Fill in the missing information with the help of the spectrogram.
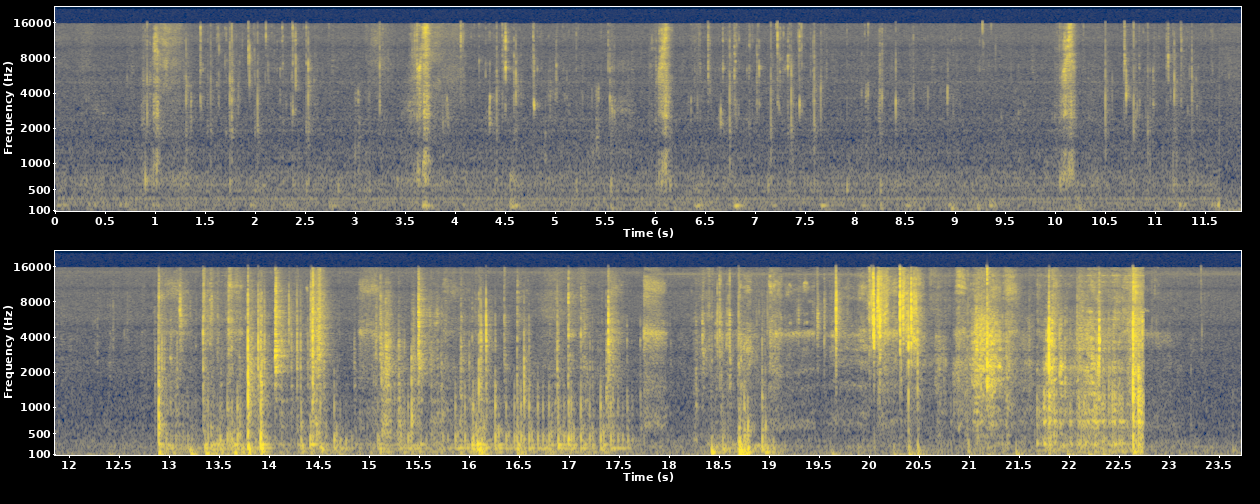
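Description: Faint chewing and small clicks of a fork while fresh strawberries are eaten. About twelve seconds in, a louder irregular clatter and rustle of green grapes being handled in a metal colander.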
